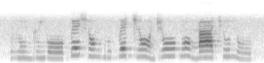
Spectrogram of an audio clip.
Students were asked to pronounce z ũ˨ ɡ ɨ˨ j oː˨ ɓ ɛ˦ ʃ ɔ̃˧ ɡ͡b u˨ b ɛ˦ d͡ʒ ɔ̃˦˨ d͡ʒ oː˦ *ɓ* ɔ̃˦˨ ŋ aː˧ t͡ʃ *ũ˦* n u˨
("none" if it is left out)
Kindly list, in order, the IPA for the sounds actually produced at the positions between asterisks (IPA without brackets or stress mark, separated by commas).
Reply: ɡ, ũ˦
